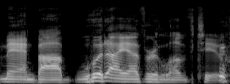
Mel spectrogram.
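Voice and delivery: sarcastic tone. Agreeing when asked for a spoiler-filled movie recap: sarcastic. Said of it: "There he is".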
